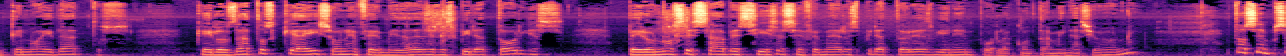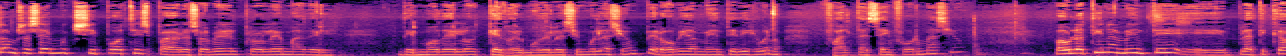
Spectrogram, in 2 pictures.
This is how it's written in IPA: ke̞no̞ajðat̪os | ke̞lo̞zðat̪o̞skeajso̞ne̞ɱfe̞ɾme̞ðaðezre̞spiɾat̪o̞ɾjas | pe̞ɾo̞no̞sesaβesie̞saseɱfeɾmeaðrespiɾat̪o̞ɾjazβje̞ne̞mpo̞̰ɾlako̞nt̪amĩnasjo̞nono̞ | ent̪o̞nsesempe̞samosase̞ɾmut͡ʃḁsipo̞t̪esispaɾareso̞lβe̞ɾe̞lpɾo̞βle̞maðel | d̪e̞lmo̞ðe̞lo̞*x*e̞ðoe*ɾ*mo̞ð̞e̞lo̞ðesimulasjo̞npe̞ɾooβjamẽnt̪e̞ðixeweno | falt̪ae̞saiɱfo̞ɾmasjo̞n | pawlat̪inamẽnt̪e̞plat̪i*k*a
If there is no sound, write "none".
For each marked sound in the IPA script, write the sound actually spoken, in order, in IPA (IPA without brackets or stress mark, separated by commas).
k, l, k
